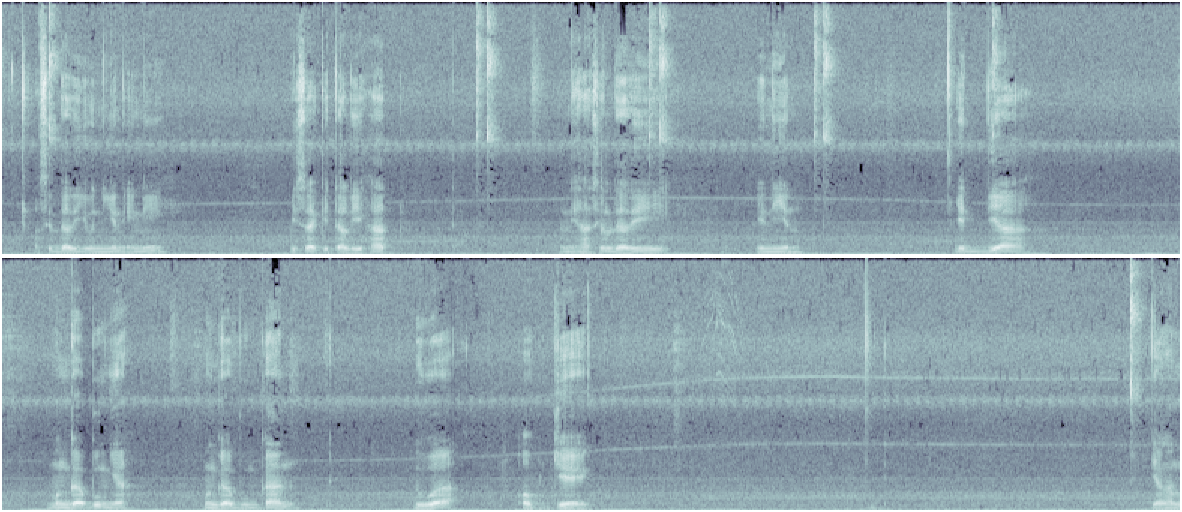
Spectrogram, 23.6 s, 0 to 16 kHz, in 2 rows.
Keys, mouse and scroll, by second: 0.5 click, 5.1 click, 7.0 click, 8.4 click, 10.0-23.2 drag.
